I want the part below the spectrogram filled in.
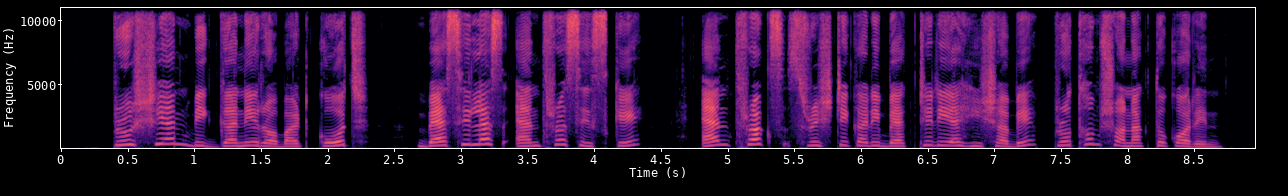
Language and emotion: Bengali, neutral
